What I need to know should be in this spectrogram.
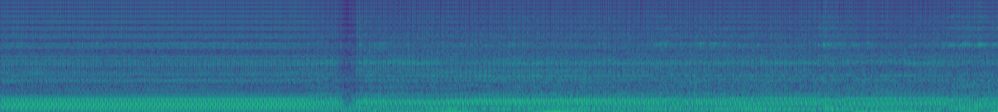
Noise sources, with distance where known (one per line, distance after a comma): unidentified impact machinery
